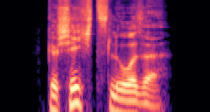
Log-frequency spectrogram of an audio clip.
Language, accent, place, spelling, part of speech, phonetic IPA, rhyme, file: German, Germany, Berlin, geschichtslose, adjective, [ɡəˈʃɪçt͡sloːzə], -ɪçt͡sloːzə, De-geschichtslose.ogg
- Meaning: inflection of geschichtslos: 1. strong/mixed nominative/accusative feminine singular 2. strong nominative/accusative plural 3. weak nominative all-gender singular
